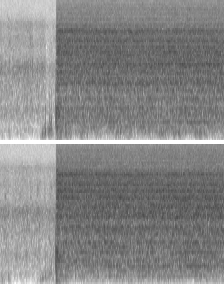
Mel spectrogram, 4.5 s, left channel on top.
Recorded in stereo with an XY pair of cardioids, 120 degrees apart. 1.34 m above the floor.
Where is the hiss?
25° right, 2.5 m.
